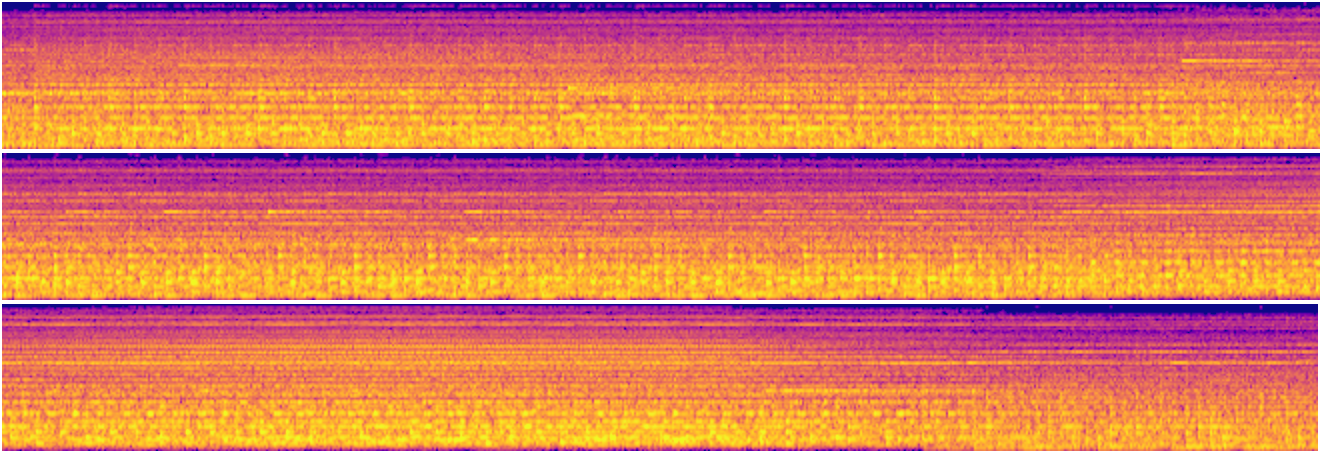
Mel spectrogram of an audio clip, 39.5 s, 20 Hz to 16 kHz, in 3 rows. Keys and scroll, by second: 8.7 x, 32.1 q.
